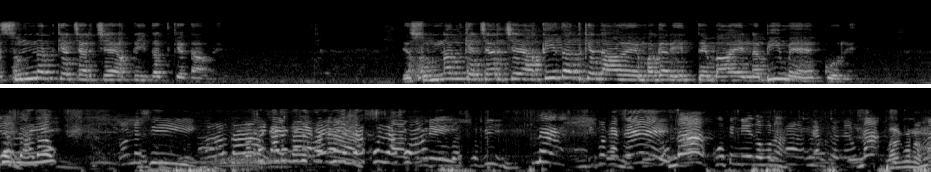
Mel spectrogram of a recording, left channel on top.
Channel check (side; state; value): both; different; correlation 0.00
